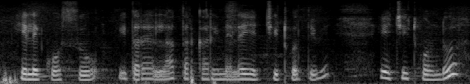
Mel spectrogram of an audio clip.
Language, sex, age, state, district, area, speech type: Kannada, female, 45-60, Karnataka, Mandya, rural, spontaneous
